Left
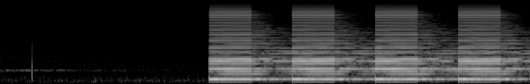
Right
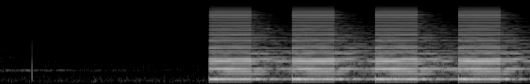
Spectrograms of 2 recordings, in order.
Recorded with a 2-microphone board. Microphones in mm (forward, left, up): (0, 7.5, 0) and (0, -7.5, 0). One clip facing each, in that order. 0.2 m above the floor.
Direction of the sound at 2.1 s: 10° right (ahead or behind).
